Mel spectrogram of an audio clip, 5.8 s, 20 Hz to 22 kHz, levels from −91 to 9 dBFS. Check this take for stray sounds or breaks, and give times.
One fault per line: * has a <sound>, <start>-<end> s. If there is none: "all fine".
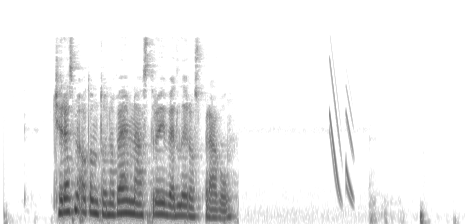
* has a chirp, 4.1-4.4 s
